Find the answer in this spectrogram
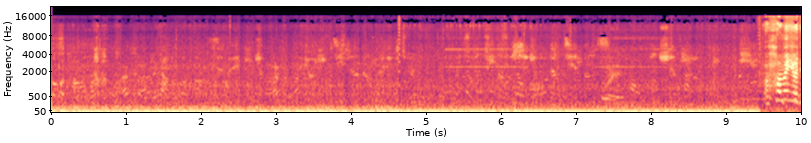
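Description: Coach bus on the move, heard from inside the passenger cabin: a loud, steady low rumble of engine and road noise. It cuts off suddenly shortly before the end.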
